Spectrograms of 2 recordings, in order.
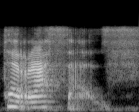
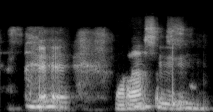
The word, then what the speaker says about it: Terrazas: It's pronounced Terrazas, yeah, but that's only if you want to have some fun with it. Okay. I do. It's like terraces. Terrazas.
